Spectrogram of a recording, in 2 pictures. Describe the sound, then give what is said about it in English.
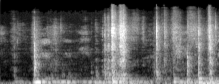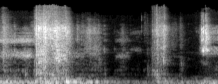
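A knife slicing open a cardboard box, with scratchy cutting and rustling broken by several sharp clicks and thumps of varying loudness. “All right, well, let's just start with a random box. Go ahead and... I'll open this one.”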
